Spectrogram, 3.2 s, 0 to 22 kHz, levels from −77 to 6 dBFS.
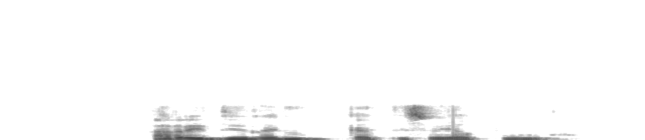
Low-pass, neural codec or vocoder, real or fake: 5.4 kHz; none; real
